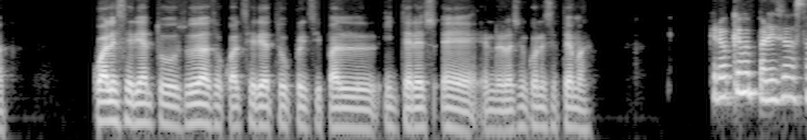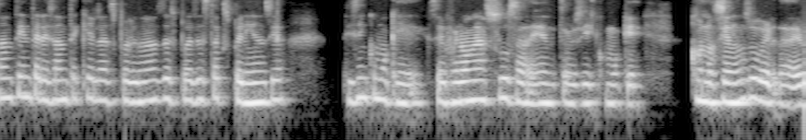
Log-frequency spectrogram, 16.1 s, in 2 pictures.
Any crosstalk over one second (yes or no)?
no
